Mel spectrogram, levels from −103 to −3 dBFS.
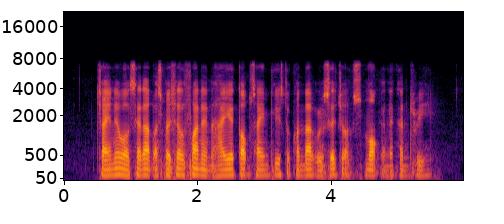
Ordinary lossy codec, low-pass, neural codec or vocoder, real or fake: Opus, 24 kbps; 7.2 kHz; codec, 44.1 kHz, 3.4 kbps, Pupu-Codec; fake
